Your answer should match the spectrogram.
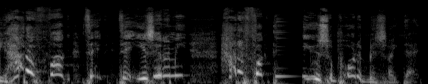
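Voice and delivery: very high-pitched, outraged disbelief; incredulous squeal. Real, not acted. Incredulous challenge to a commenter.

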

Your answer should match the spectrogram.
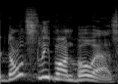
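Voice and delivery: usual speaking voice

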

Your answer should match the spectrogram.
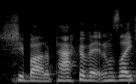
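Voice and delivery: ordinary talk, nothing marked

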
